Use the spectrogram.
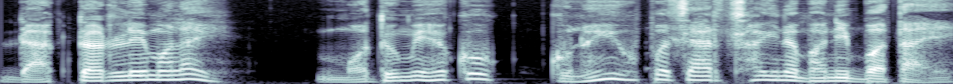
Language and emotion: Nepali, sad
